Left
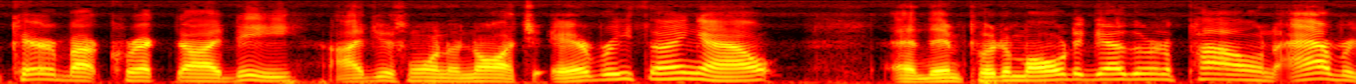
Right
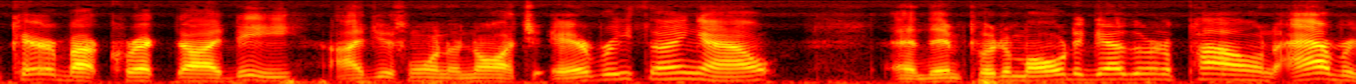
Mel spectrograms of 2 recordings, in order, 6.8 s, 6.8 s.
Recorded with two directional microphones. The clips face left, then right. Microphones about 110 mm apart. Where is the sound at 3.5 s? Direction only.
55° left (ahead or behind).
